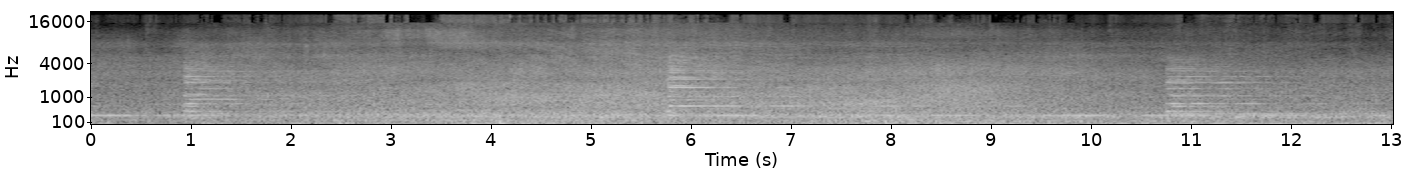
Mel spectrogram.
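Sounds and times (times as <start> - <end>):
rushing background noise: 0.0 - 13.0
church bell tolling: 0.9 - 1.6, 5.8 - 7.3, 10.7 - 11.8.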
